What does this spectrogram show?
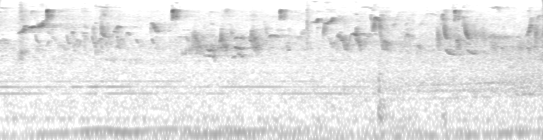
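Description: Small birds chirping and twittering in quick, scattered calls over a steady low hum.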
